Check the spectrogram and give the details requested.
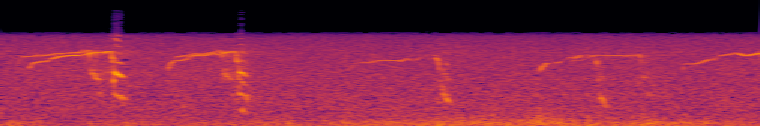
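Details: In Tatarstan in August, an eastern imperial eagle chick at the nest utters around six thin rising whistles with falling ends, somewhat irregular and fainter, over low rustling and outdoor background noise.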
